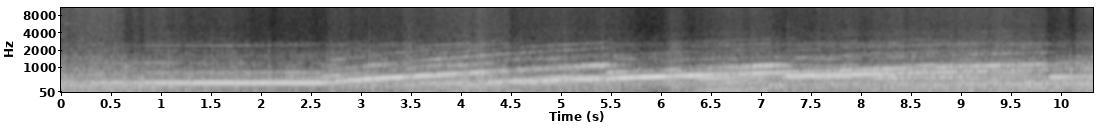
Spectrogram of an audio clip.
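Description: GEC Alsthom GTO-VVVF traction inverter of a Seoul 8000-series electric train whining under acceleration. It holds one steady tone for a couple of seconds, then several tones rise together in pitch, falling back and climbing again several times, over the rumble of the running train.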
